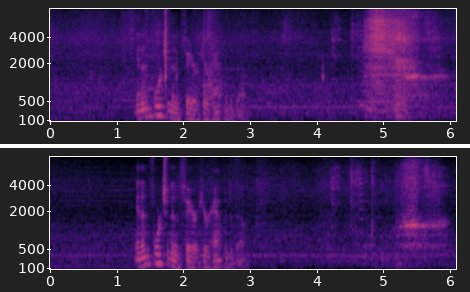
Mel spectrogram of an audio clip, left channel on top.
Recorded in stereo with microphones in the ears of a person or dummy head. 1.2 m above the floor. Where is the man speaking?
60° right (ahead or behind), 1.2 m.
